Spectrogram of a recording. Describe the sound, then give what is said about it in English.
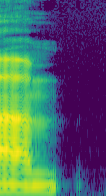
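A single meow from a male cat, fairly loud, lasting about half a second with a slightly falling pitch, then near silence with a faint soft tap. “Oh, there he is right now. Other than Marshall doing weird things, weird cat things”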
